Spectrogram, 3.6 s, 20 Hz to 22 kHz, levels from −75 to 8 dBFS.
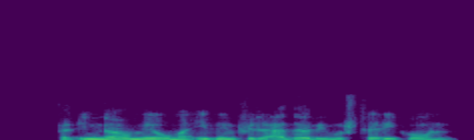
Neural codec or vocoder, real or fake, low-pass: codec, 16 kHz, 1.1 kbps, Voila-Tokenizer; fake; 7.2 kHz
